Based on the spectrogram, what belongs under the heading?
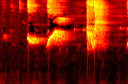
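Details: Hooded pitohui, the cucak rawa papua, singing energetically: a short level whistle, then a long rising buzzy slur, then a harsh broadband burst, with faint soft notes before.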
